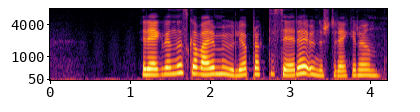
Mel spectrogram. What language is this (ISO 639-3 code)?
nor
